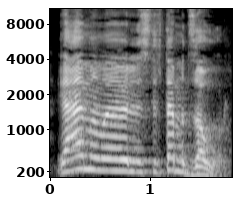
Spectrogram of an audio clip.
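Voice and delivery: loud, high scoffing voice of a doubter; mocking skeptical viewer. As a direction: scoff it like a cynic in the chat. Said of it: "تلات ارباع اللي على اللايف هيقول لك ايه". (تقليد ساخر لمتابع مشكك بصوت عالي)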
